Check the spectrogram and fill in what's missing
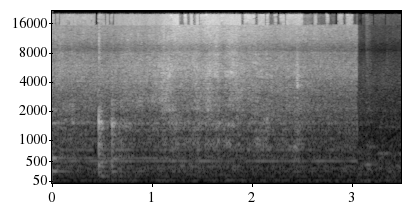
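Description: Spice paste sautéing in a pan, a steady close sizzle with scraping stirring strokes that stops abruptly near the end.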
